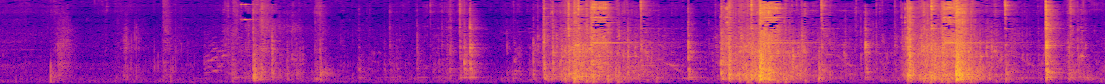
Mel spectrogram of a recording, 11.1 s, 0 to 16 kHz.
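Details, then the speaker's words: Husqvarna J55S lawn mower, 2008, Briggs & Stratton 650 engine, old engine in poor condition with black oil, fails in autumn: three rope pulls spin it with whooshing turnover but it never fires; spark plug found fouled. "jak wić Jak słychać kosiarka nie uruchamia się więcej prób nie będę podejmował bo już próbowałem i to ciąganie nic nie daje"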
